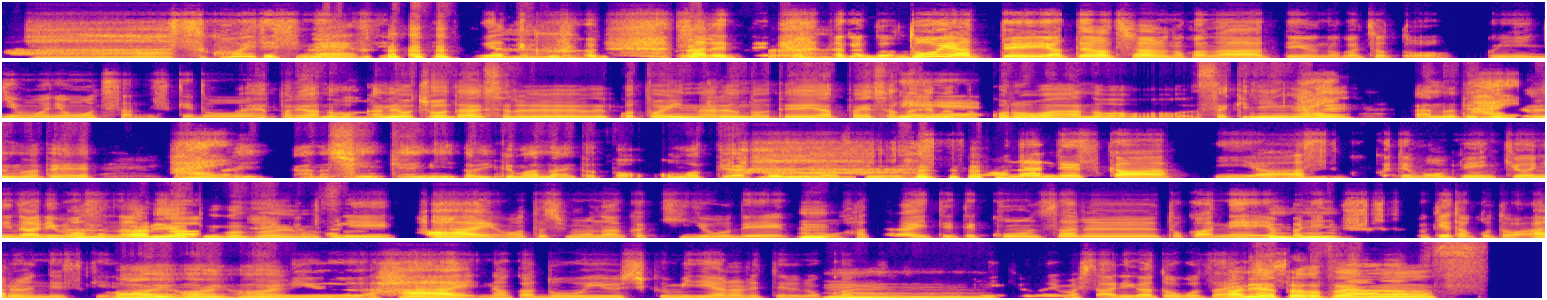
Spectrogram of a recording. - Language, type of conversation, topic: Japanese, podcast, 質問をうまく活用するコツは何だと思いますか？
- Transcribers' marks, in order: laugh; laugh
